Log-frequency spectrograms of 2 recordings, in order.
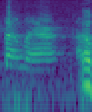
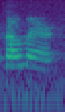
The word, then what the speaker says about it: Bel Air: So, of the people that have visited, and you, and I'm sorry, this might just be location or you know, what is it pronounced Bel Air or is it Bel Air? – It's Bel Air. – Okay. – But the local cobbler, like a bodily function. – Got. Gosh. I don't want to say it wrong. – Yeah, it's just like Bel Air, just like the Fresh Prince, for real.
